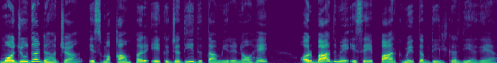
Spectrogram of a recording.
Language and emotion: Urdu, neutral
